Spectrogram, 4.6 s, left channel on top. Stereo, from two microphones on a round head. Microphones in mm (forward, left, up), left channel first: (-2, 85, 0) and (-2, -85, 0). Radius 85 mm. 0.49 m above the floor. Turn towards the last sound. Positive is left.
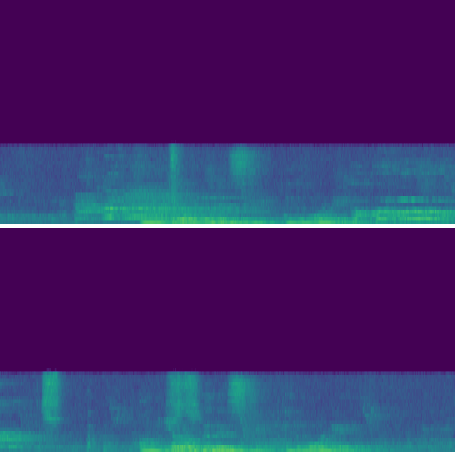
turn(degrees=-70)  # may be behind; listen again after turning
